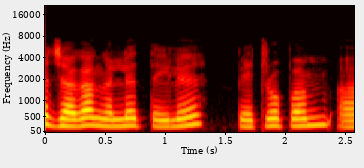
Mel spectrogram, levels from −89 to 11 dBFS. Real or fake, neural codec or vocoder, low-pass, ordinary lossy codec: real; none; 7.2 kHz; none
